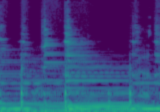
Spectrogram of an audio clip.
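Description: Instrumental background music: a guitar picking a steady run of notes, about three a second, over held low notes.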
